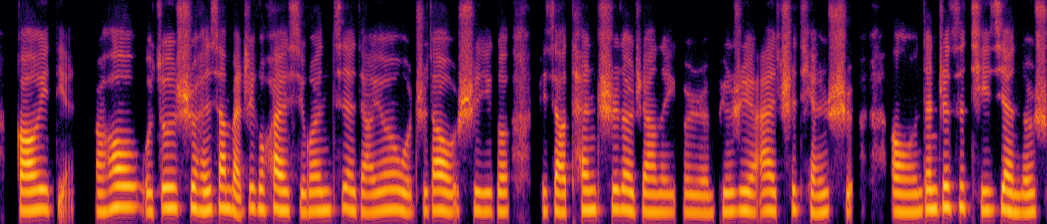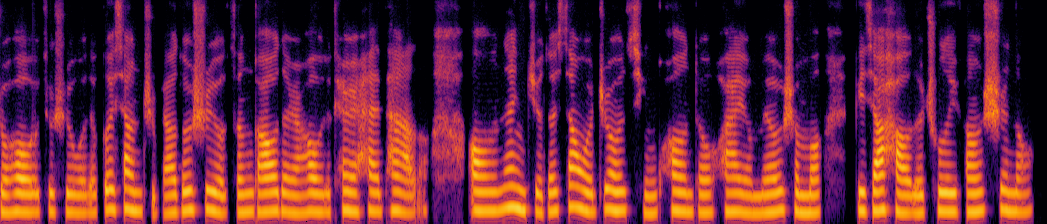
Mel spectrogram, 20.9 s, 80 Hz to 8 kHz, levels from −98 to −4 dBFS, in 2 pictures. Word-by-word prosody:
高 205 Hz, +1 st, +5 dB
一 215 Hz, -, +2 dB
点。 210 Hz, -, -11 dB, 0.2 s
然 195 Hz, 0 st, -2 dB
后 235 Hz, +2 st, +3 dB
我 195 Hz, -, -1 dB
就 230 Hz, +4 st, +2 dB
是 230 Hz, 0 st, 0 dB
很 205 Hz, -1 st, +2 dB
想 225 Hz, +1 st, +2 dB
把 195 Hz, -5 st, +1 dB
这 225 Hz, +6 st, -4 dB
个 220 Hz, -1 st, -1 dB
坏 210 Hz, -2 st, +3 dB
习 200 Hz, -1 st, -6 dB
惯 200 Hz, +1 st, -1 dB
戒 210 Hz, 0 st, -3 dB
掉， 195 Hz, -2 st, -4 dB
因 200 Hz, +2 st, -2 dB
为 215 Hz, -, 0 dB
我 205 Hz, -3 st, 0 dB
知 200 Hz, +2 st, -8 dB
道 210 Hz, -1 st, +3 dB
我 195 Hz, -, -5 dB
是 205 Hz, 0 st, -1 dB
一 195 Hz, 0 st, -2 dB
个 195 Hz, 0 st, -2 dB, 0.3 s
比 200 Hz, -, -7 dB
较 200 Hz, -1 st, +1 dB
贪 210 Hz, +2 st, -1 dB
吃 215 Hz, +1 st, -2 dB
的 210 Hz, -2 st, +2 dB
这 195 Hz, -, -7 dB
样 190 Hz, -1 st, 0 dB
的 190 Hz, 0 st, -4 dB
一 185 Hz, -, -6 dB
个 190 Hz, -1 st, -8 dB
人， 180 Hz, -1 st, -5 dB
平 195 Hz, -1 st, -2 dB
时 210 Hz, -, -1 dB
也 200 Hz, -1 st, +1 dB
爱 200 Hz, +1 st, -1 dB
吃 215 Hz, +1 st, -4 dB
甜 190 Hz, -2 st, -3 dB
食。 -, -, -4 dB, 0.3 s
呃， 190 Hz, -1 st, 0 dB
但 215 Hz, +1 st, +2 dB
这 240 Hz, +2 st, +3 dB
次 235 Hz, +1 st, -4 dB
体 210 Hz, -3 st, -3 dB
检 205 Hz, -3 st, +2 dB
的 185 Hz, +1 st, 0 dB
时 195 Hz, -, -4 dB
候， 190 Hz, 0 st, +3 dB
就 195 Hz, 0 st, -4 dB
是 195 Hz, 0 st, -4 dB
我 185 Hz, 0 st, -2 dB
的 -, -, -5 dB
各 215 Hz, +3 st, 0 dB
项 215 Hz, -1 st, +2 dB
指 200 Hz, -, -8 dB
标 180 Hz, +1 st, -1 dB
都 205 Hz, +2 st, +2 dB
是 215 Hz, 0 st, -1 dB
有 190 Hz, -3 st, +2 dB
增 185 Hz, +1 st, -2 dB
高 195 Hz, +1 st, +4 dB
的， 195 Hz, -1 st, 0 dB
然 180 Hz, 0 st, -1 dB
后 195 Hz, +1 st, +3 dB
我 190 Hz, -, 0 dB
就 190 Hz, -, -4 dB
开 205 Hz, +2 st, -1 dB
始 200 Hz, -, +3 dB
害 195 Hz, +1 st, 0 dB
怕 195 Hz, -1 st, 0 dB
了。 205 Hz, +3 st, -11 dB, 0.4 s
呃， 200 Hz, -1 st, +3 dB
那 235 Hz, +2 st, +2 dB
你 220 Hz, -2 st, +3 dB
觉 205 Hz, -2 st, -3 dB
得 195 Hz, +2 st, -1 dB
像 235 Hz, +3 st, +2 dB
我 200 Hz, -2 st, +2 dB
这 205 Hz, +4 st, -2 dB
种 205 Hz, -1 st, +3 dB
情 185 Hz, -4 st, -5 dB
况 200 Hz, 0 st, 0 dB
的 185 Hz, -1 st, -2 dB
话， 195 Hz, 0 st, -1 dB
有 185 Hz, -2 st, -1 dB
没 180 Hz, +1 st, -2 dB
有 190 Hz, +1 st, +2 dB
什 200 Hz, -, -1 dB
么 185 Hz, 0 st, +1 dB, 0.3 s
比 200 Hz, -, +1 dB
较 205 Hz, +1 st, +6 dB
好 190 Hz, -4 st, +2 dB
的 180 Hz, 0 st, 0 dB
处 200 Hz, +2 st, 0 dB
理 195 Hz, -, +3 dB
方 195 Hz, 0 st, +1 dB
式 210 Hz, 0 st, 0 dB
呢？ 195 Hz, 0 st, -3 dB
200 Hz, 300 characters per minute, -22 LUFS, 190-210 Hz, 0.4 s, 较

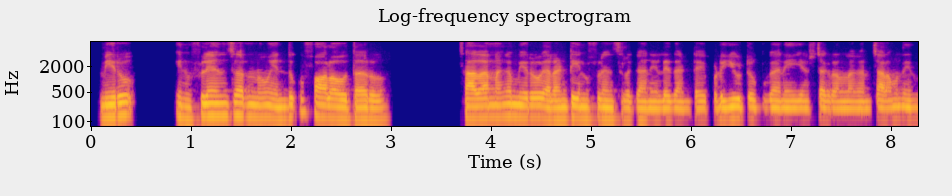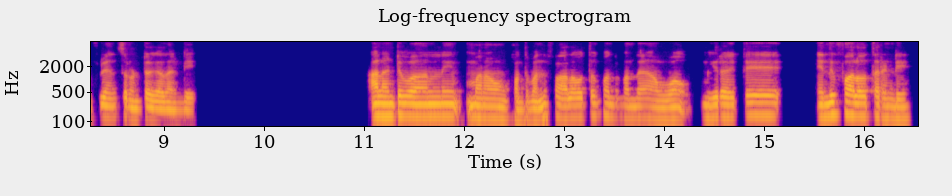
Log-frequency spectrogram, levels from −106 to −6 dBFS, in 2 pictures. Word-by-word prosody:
మీరు 130 Hz, +3 st, +5 dB, 0.6 s
ఇన్‌ఫ్లుయెన్సర్‌‌ను 130 Hz, +2 st, +1 dB
ఎందుకు 120 Hz, +7 st, -1 dB
ఫాలో 125 Hz, -3 st, +5 dB
అవుతారు? 110 Hz, -1 st, +2 dB, 0.8 s
సాధారణంగా 120 Hz, +2 st, +4 dB
మీరు 120 Hz, 0 st, +2 dB
ఎలాంటి 110 Hz, +2 st, +1 dB
ఇన్‌ఫ్లుయెన్సర్‌‌లు 110 Hz, -1 st, -2 dB
కానీ 105 Hz, 0 st, 0 dB
లేదంటే 105 Hz, -1 st, -2 dB
ఇప్పుడు 105 Hz, -, -2 dB
యూట్యూబ్ 115 Hz, -1 st, -1 dB
కానీ 105 Hz, 0 st, 0 dB
ఇన్స్టాగ్రామ్‌లో 105 Hz, -1 st, -2 dB
కానీ 100 Hz, 0 st, -4 dB
చాలామంది 110 Hz, +2 st, 0 dB
ఇన్‌ఫ్లుయెన్సర్ 120 Hz, +1 st, -3 dB
ఉంటారు 110 Hz, +2 st, -1 dB
కదండీ... 95 Hz, -1 st, -3 dB, 1.8 s
అలాంటి 130 Hz, 0 st, +4 dB
వాళ్ళని 130 Hz, 0 st, +2 dB, 0.3 s
మనం 120 Hz, -1 st, +1 dB, 0.2 s
కొంతమంది 100 Hz, +3 st, -2 dB
ఫాలో 120 Hz, -1 st, +2 dB
అవుతాం, 125 Hz, +2 st, -4 dB
కొంతమంది 120 Hz, -3 st, -4 dB
అవ్వం, 110 Hz, +1 st, 0 dB, 0.3 s
మీరైతే 125 Hz, +2 st, 0 dB, 0.7 s
ఎందుకు 140 Hz, +3 st, +1 dB
ఫాలో 145 Hz, -3 st, +6 dB
అవుతారండి? 120 Hz, -4 st, -2 dB
115 Hz, 115 wpm, -25 LUFS, 105-130 Hz, 1.8 s, ఫాలో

